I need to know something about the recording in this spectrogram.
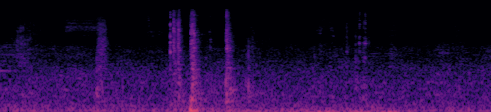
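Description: Faint car sounds from the anime's soundtrack: a limousine door knocking shut, with a couple of sharp clicks about a second in.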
